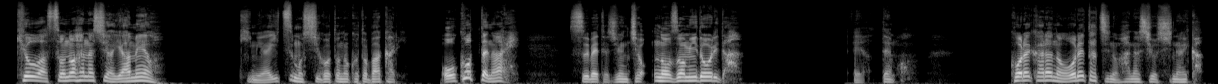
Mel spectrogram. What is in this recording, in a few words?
Dialog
